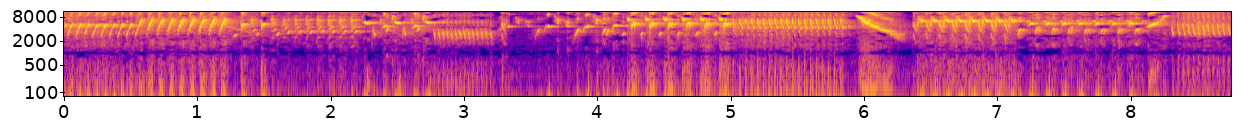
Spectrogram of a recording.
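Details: Mule from a canary crossed with a goldfinch giving nearly unbroken song: rapid trills, rolls and chattering notes at varied pitches, one steep downward sweep, backed by a low hum.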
